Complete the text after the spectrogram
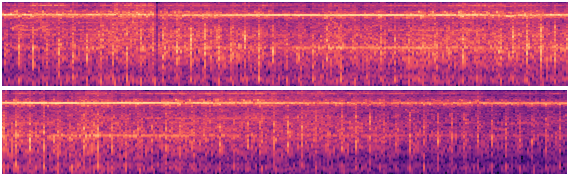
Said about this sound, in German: Der Hubschrauber landete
